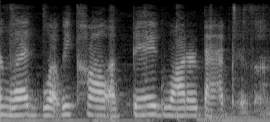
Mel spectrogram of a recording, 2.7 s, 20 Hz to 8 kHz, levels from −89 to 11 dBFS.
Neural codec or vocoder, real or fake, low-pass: codec, 44.1 kHz, 2.6 kbps, SNAC; fake; 7.2 kHz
